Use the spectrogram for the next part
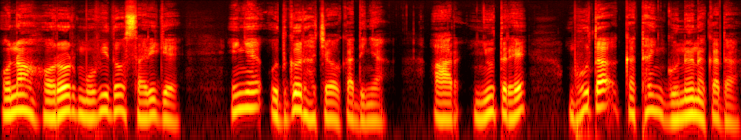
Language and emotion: Santali, fearful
